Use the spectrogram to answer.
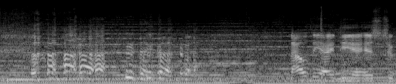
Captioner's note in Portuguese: risadas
